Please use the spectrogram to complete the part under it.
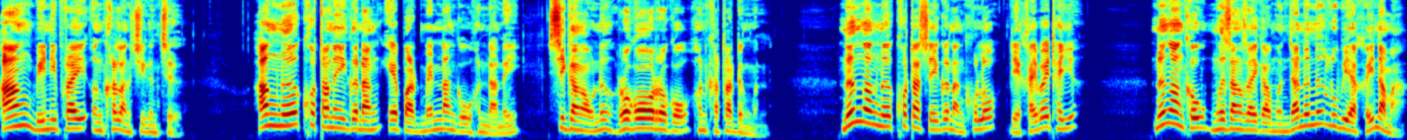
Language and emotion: Bodo, angry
